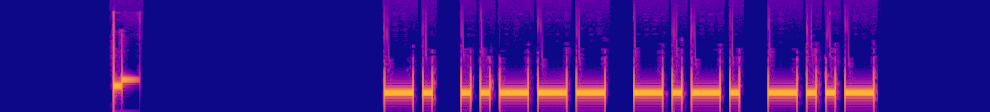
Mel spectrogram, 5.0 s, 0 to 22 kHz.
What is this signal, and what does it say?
Morse code, heard as a keyed tone, about 25 wpm, 700 Hz. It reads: N2CX
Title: Call Signs Repeated 2x - 25wpm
